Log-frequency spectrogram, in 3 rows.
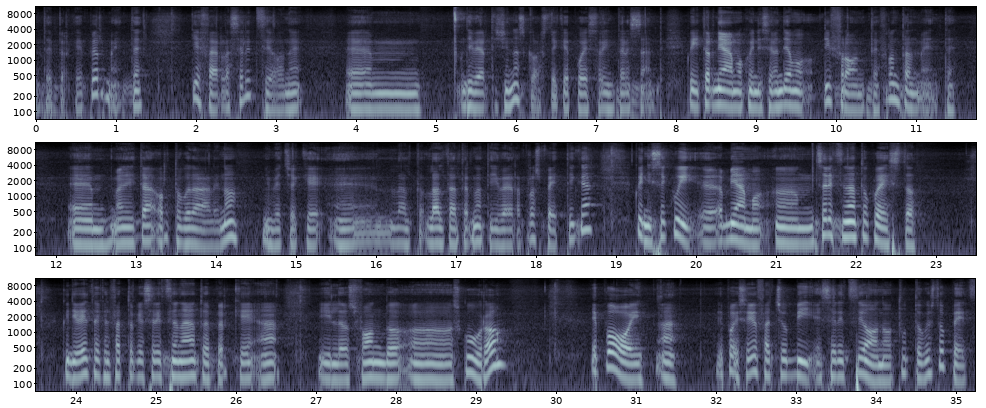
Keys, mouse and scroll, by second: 6.5 middle click, 9.3 End, 22.1 click, 31.3 a, 32.7 b, 33.2 click.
